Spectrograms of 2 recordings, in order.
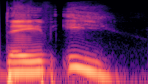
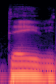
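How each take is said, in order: First: The name is split with a hard separate E. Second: The name flows smoothly as one word. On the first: The speaker calls it wrong. "not Dave E" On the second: The speaker calls it right. "so it's real smooth"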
